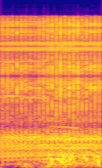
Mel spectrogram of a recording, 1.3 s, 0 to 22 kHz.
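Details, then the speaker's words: Echo SRM-225 string trimmer, new and being broken in, restarted warm without choke, revving up smoothly with an even crisp two-stroke buzz, no stumble; a little smoke, slightly rich, but runs nicely, no issue. "You can see it runs up real nice. You can see there's a little bit of smoke running, it's a little richer, but it works good."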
